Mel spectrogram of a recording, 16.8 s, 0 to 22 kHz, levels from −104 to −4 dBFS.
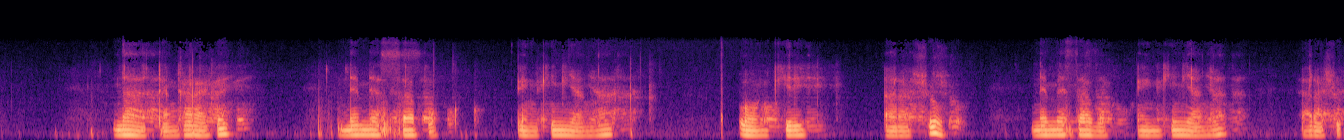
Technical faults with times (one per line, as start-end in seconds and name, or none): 0.00-16.81 echo with no canceller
